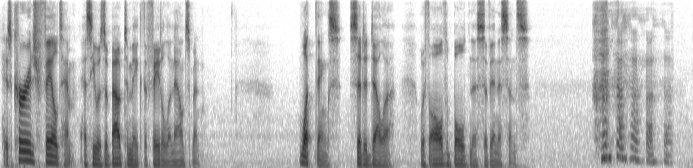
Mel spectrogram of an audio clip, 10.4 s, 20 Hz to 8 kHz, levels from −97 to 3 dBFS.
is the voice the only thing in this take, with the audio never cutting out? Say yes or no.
no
